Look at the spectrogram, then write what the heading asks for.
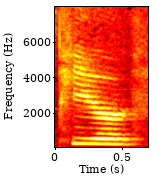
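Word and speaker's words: Pierre: Mount Rushmore State uh the capital is pronounced Pier the motto is under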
